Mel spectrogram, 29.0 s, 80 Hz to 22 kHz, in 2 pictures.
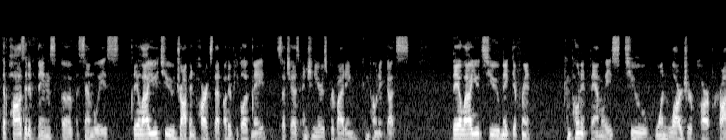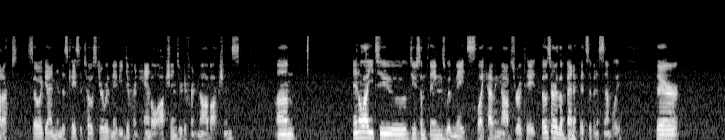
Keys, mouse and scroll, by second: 0.0-1.5 middle drag, 1.5-2.0 scroll up 1, 2.5 middle click, 3.6 scroll down 1, 4.9-10.9 middle drag, 14.5-17.7 middle drag, 18.7-21.8 middle drag, 21.8-22.6 scroll down 1, 23.0-24.7 drag, 24.7-25.2 scroll up 1, 25.5-29.0 drag.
